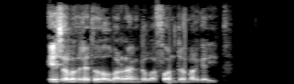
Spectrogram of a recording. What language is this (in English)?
Catalan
